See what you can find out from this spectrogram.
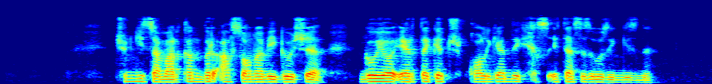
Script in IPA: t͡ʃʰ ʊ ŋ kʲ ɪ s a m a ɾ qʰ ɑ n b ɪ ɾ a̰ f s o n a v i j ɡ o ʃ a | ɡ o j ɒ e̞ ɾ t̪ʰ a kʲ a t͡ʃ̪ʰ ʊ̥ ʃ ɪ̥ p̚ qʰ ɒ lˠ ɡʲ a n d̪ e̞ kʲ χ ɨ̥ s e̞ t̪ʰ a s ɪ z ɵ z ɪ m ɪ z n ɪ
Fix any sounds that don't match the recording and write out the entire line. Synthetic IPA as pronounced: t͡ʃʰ ʊ ŋ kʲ ɪ s a m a ɾ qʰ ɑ n b ɪ ɾ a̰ f s ɒ n a v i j ɡ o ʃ a | ɡ o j ɒ e̞ ɾ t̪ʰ a kʲ a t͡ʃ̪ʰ ʊ̥ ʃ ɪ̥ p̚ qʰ ɒ lˠ ɡʲ a n d̪ e̞ kʲ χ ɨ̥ s e̞ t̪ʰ a s ɪ z ɵ z ɪ ŋ ɪ z n ɪ

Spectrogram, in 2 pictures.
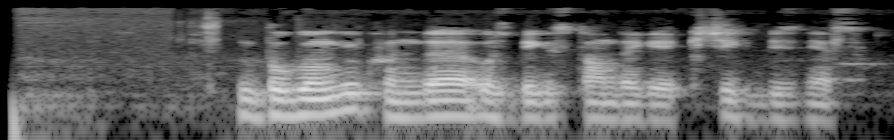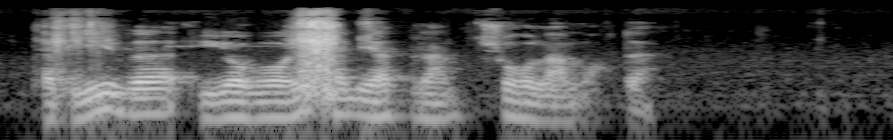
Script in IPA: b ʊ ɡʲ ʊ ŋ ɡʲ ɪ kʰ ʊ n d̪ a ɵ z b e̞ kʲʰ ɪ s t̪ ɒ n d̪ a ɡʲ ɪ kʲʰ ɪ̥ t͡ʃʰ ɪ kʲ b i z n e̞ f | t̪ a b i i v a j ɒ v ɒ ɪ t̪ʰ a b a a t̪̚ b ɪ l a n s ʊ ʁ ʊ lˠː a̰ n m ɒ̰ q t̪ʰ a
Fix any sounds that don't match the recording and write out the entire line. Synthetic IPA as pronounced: b ʊ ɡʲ ʊ ŋ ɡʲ ɪ kʰ ʊ n d̪ a ɵ z b e̞ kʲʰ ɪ s t̪ ɒ n d̪ a ɡʲ ɪ kʲʰ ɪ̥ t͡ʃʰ ɪ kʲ b i z n e̞ s | t̪ʰ a b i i v a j ɒ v ɒ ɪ t̪ʰ a b i a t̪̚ b ɪ l a n ʃ ʊ ʁ ʊ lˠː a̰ n m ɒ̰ q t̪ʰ a

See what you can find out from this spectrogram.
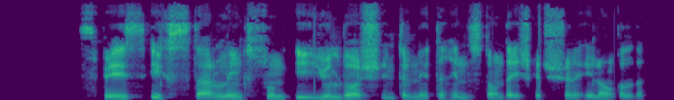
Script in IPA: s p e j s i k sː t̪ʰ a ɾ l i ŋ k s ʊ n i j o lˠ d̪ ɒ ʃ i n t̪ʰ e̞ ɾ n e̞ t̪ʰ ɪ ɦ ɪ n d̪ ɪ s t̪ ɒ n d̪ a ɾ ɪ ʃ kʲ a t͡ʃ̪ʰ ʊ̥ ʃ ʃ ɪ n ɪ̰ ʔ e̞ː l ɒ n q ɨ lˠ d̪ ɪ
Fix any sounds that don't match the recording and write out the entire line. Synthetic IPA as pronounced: s p e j s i k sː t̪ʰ a ɾ l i ŋ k s ʊ n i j o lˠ d̪ ɒ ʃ i n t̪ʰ e̞ ɾ n e̞ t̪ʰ ɪ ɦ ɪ n d̪ ɪ s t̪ ɒ n d̪ a ɪ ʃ kʲ a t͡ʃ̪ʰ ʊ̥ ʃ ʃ ɪ n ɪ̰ ʔ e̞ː l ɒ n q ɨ lˠ d̪ ɪ

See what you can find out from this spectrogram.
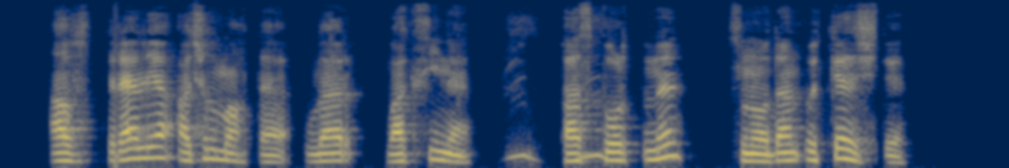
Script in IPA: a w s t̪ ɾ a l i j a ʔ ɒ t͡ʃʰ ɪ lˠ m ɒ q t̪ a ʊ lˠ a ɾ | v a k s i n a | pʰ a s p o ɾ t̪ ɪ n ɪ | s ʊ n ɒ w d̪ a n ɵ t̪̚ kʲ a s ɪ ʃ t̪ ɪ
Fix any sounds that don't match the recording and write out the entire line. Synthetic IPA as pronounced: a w s t̪ ɾ a l i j a ʔ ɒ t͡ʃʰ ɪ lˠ m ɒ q t̪ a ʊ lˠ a ɾ | v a k s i n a | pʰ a s p o ɾ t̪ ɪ n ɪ | s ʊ n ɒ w d̪ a n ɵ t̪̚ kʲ a z ɪ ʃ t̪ ɪ

